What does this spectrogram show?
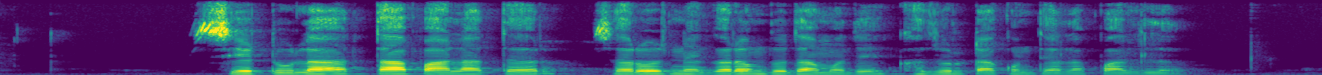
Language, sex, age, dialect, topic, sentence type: Marathi, male, 25-30, Northern Konkan, agriculture, statement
